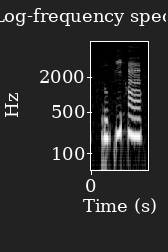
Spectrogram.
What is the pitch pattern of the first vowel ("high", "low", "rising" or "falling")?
low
